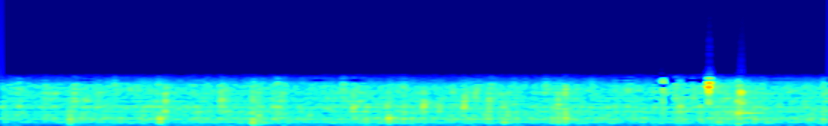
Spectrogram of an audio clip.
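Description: Keftedes (Greek meatballs) frying in a deep pot of oil over medium heat: a steady sizzle and crackle, with a few sharp clicks about four and a half seconds in.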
